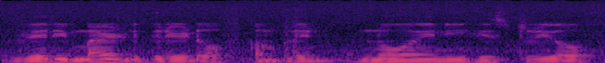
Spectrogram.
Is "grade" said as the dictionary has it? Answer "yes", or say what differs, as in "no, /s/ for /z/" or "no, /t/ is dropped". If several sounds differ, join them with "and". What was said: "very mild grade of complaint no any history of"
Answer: yes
